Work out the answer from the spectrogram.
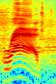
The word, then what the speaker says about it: rag: Pronunciation rag. Use a short a sound like black cat.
